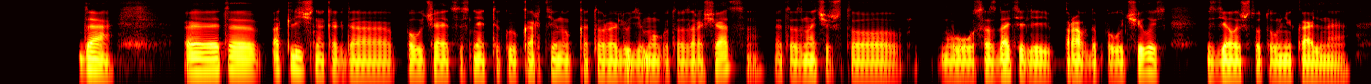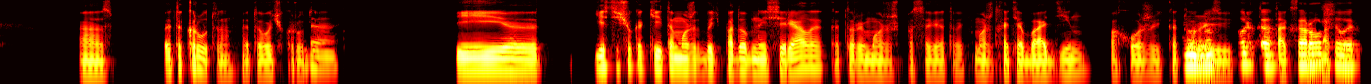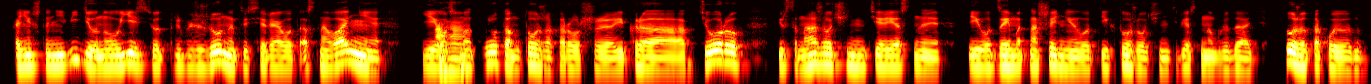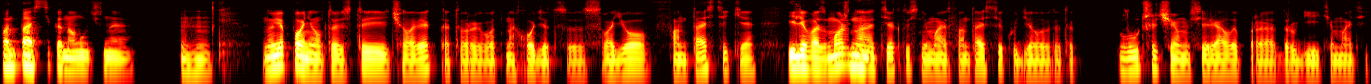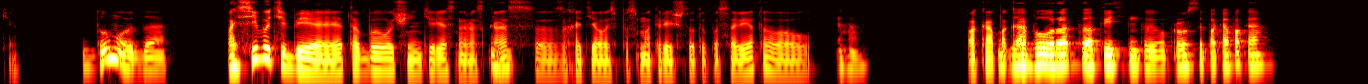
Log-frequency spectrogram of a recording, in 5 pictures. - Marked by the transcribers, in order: tapping
- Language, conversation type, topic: Russian, podcast, Какой сериал стал для тебя небольшим убежищем?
